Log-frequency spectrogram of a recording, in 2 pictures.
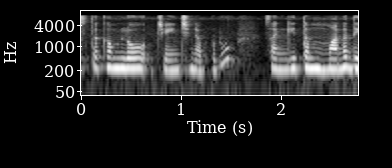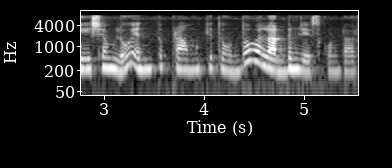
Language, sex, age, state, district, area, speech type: Telugu, female, 18-30, Telangana, Karimnagar, rural, spontaneous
